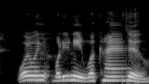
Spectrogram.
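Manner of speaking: acted frantic, panicked voice. Describing hearing your child's voice say they're in an accident, acting out panic. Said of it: "a moment of panic".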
